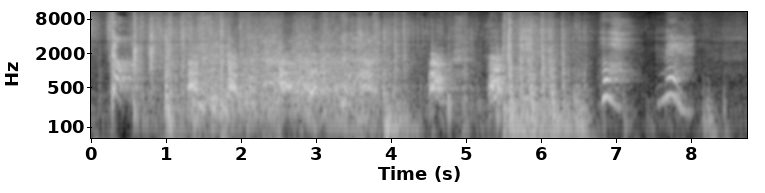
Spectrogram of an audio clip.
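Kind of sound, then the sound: animal, dog barking and whimpering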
